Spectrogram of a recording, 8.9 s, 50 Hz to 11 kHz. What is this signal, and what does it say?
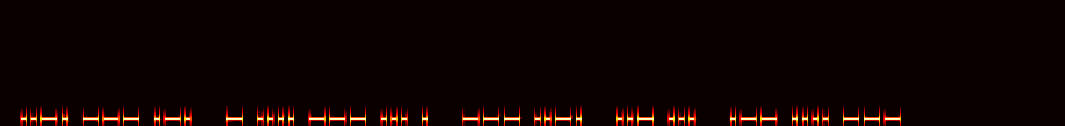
Morse code, heard as a keyed tone, about 28 wpm, 700 Hz. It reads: FOR THOSE OF US WHO
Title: Sets of 5 Words Encore 28wpm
